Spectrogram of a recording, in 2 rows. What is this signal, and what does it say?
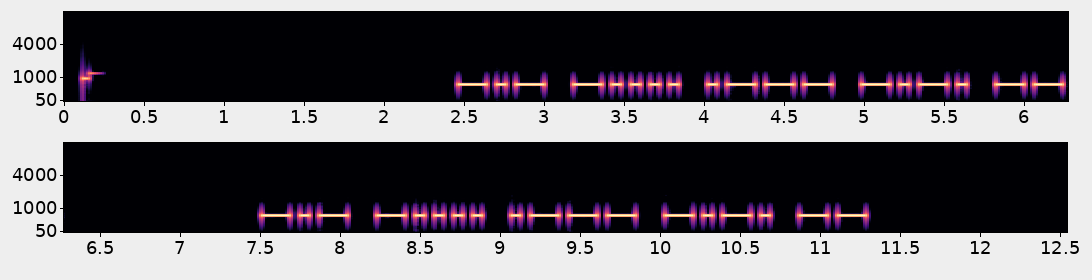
Morse code, heard as a keyed tone, about 20 wpm, 700 Hz. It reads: K6JCM K6JCM
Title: USA Call Signs - 5 Characters - Repeated 2x - 20wpm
